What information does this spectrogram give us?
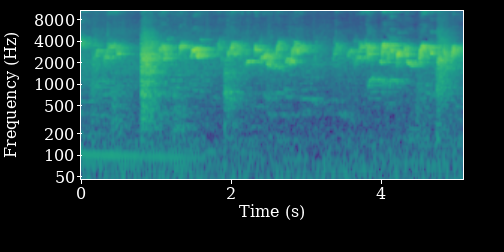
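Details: Red-whiskered bulbul master song meant for teaching young birds: a continuous string of quick whistled and warbled notes at moderate loudness, with a few brief broadband knocks between phrases.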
